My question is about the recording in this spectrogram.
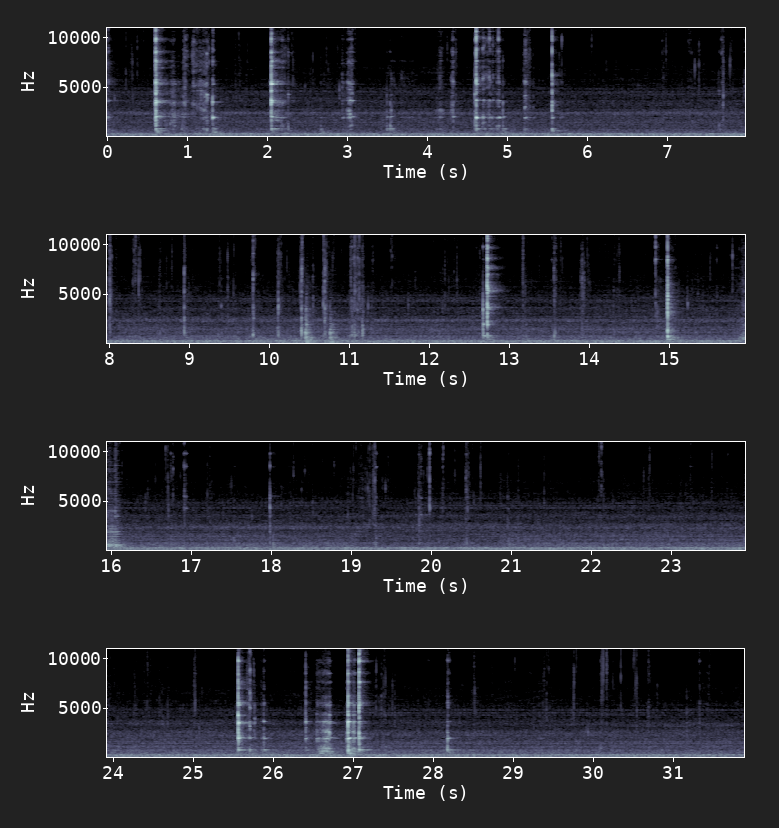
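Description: Metal spoon clinking and scraping against a black clay pot as braised chicken pieces are basted and turned, in scattered clusters of sharp clicks: several in the first few seconds, a few in the middle and a quick run near the end. A steady low hum runs underneath.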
